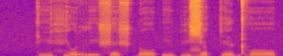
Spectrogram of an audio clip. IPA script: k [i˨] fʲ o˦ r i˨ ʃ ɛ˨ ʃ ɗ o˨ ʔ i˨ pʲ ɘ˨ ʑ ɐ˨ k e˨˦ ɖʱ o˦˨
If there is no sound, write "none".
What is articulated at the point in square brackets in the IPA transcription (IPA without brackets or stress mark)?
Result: i˨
